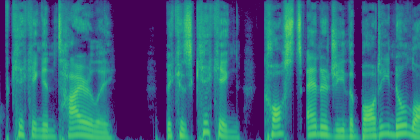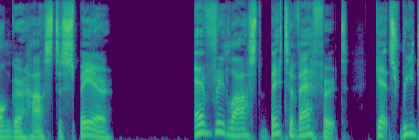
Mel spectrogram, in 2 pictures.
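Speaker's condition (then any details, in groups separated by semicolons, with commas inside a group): No condition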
